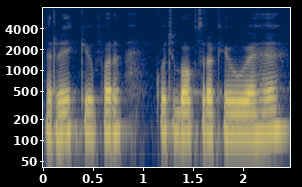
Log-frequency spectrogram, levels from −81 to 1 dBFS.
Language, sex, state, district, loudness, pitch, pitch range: Hindi, male, Jharkhand, Garhwa, -18 LUFS, 125 Hz, 125-130 Hz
